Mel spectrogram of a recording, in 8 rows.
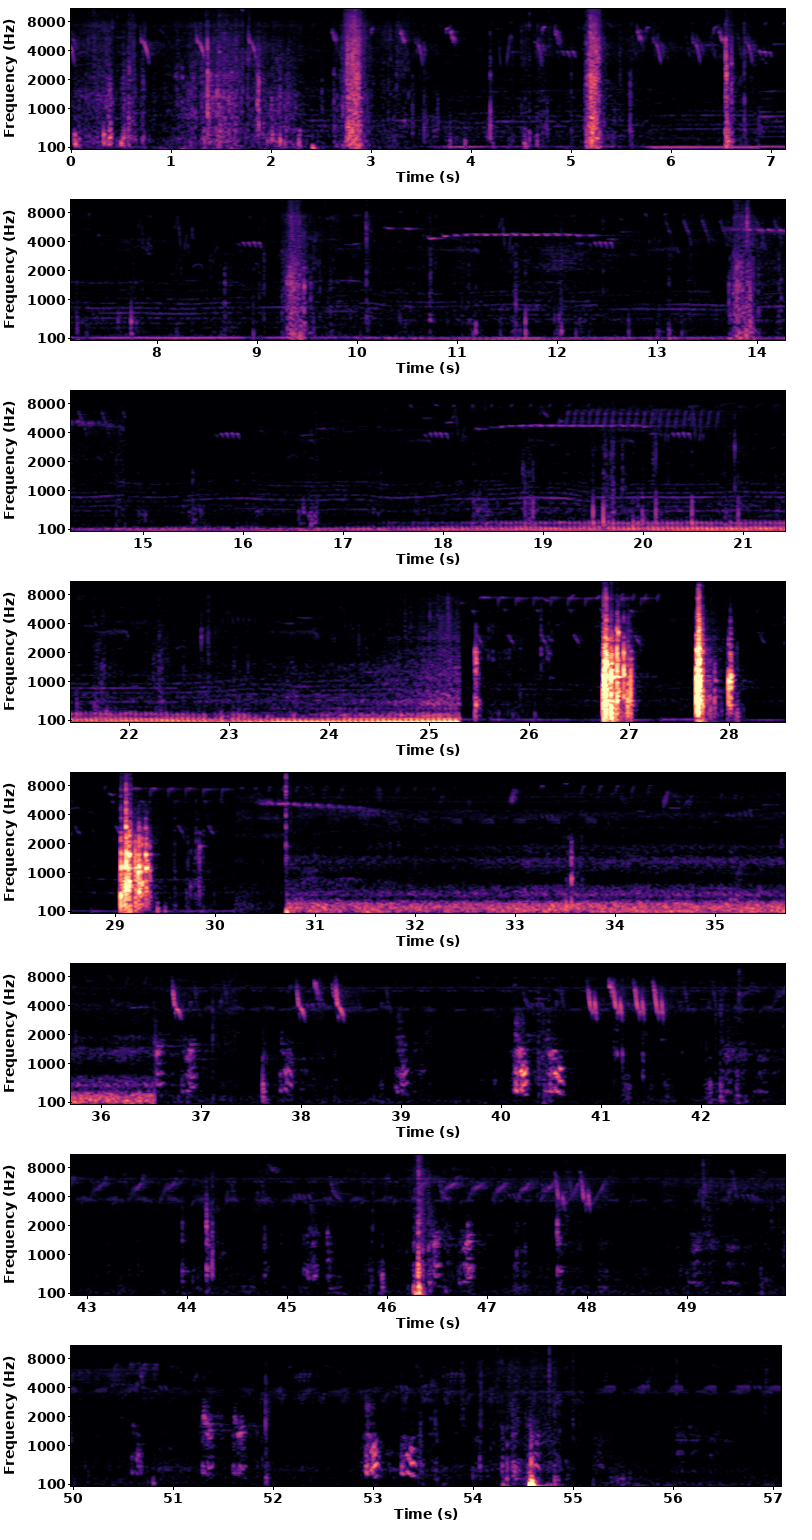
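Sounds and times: bird chirps: 10.0s - 27.4s, 28.6s - 37.0s.

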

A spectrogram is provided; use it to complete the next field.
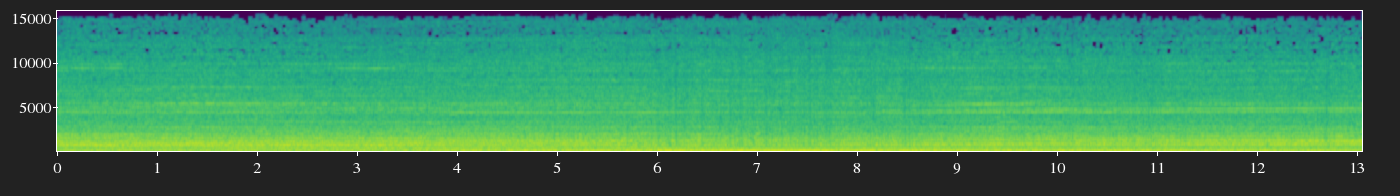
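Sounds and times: electronic drone music: 0.0s - 13.0s.

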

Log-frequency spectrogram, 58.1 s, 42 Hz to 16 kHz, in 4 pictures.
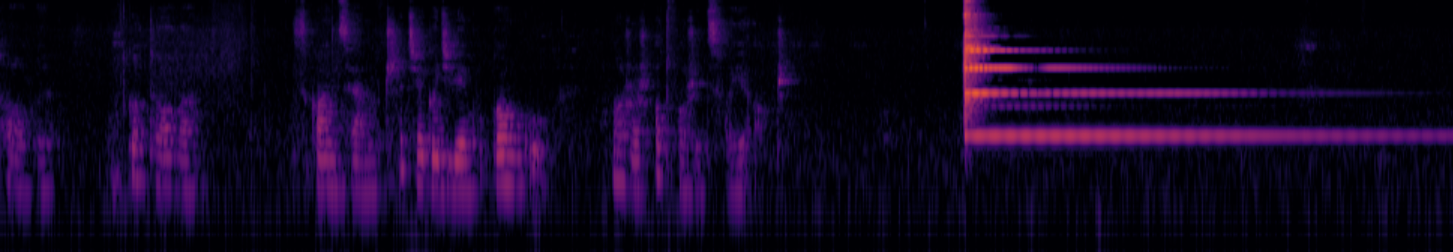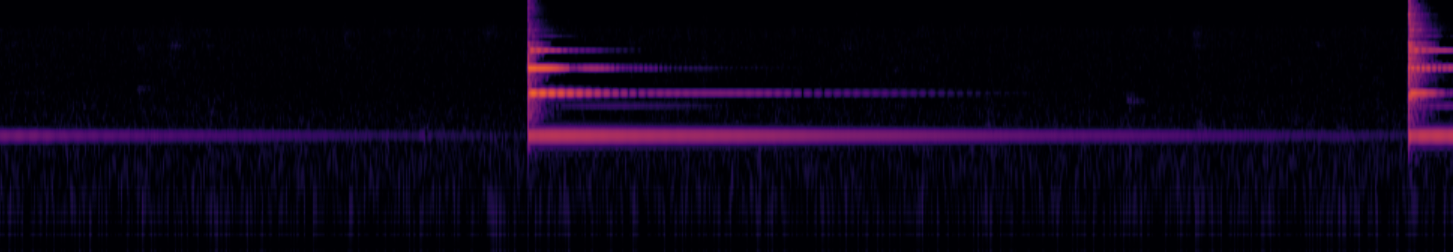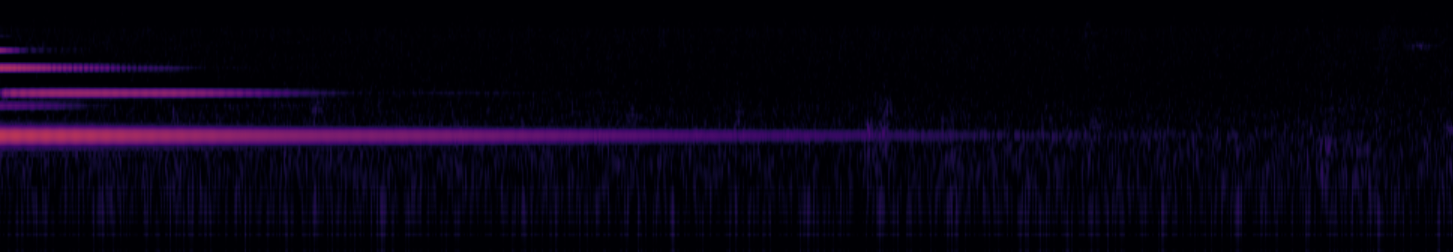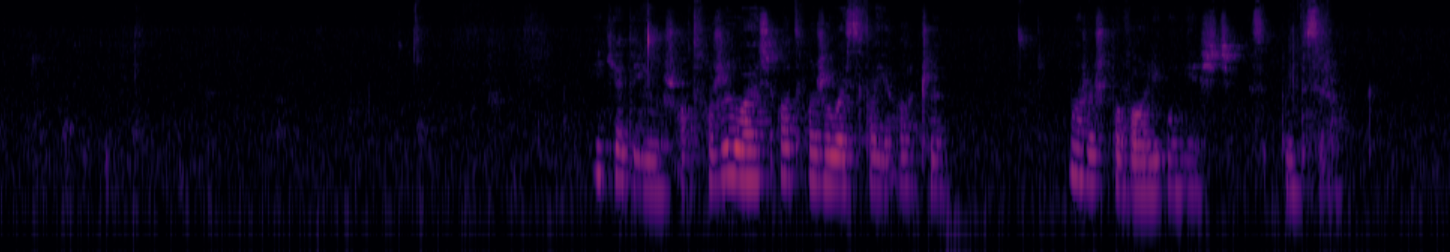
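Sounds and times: singing bowl ringing: 9.6s - 18.3s, 19.8s - 27.8s, 28.6s - 38.7s.

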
